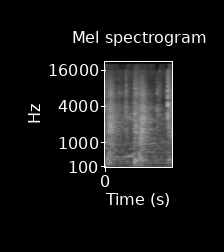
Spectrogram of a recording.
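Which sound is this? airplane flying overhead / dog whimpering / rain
dog whimpering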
